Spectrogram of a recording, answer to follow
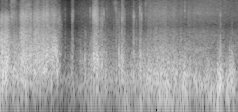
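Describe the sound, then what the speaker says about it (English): Strong wind on a mountain in Snowdonia buffets the microphone in a steady roar, loud and continuous with brief gusty dips. "Pretty windy."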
